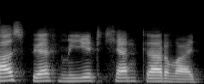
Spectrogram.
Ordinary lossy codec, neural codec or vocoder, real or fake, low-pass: none; codec, 16 kHz, 1 kbps, FunCodec, trained on Chinese and English, 50 frames a second; fake; none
